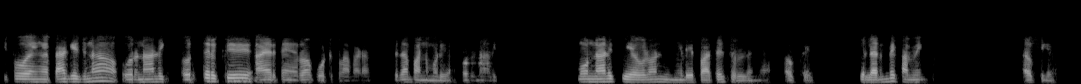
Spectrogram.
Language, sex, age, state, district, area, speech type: Tamil, male, 18-30, Tamil Nadu, Nilgiris, rural, conversation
